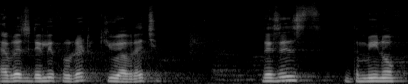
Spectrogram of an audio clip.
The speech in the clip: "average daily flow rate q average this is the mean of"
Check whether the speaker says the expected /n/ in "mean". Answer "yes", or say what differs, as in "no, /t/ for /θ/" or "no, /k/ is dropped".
yes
